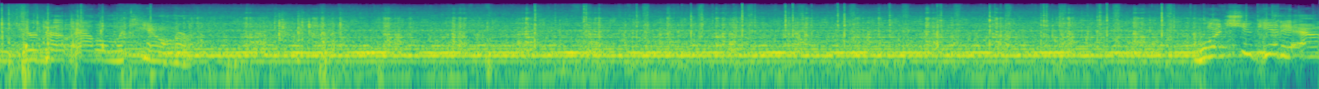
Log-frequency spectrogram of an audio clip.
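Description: A stand mixer churns bread roll dough with a loud, steady motor whir and a rhythmic thumping of the dough. Faint talk is heard under the machine.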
